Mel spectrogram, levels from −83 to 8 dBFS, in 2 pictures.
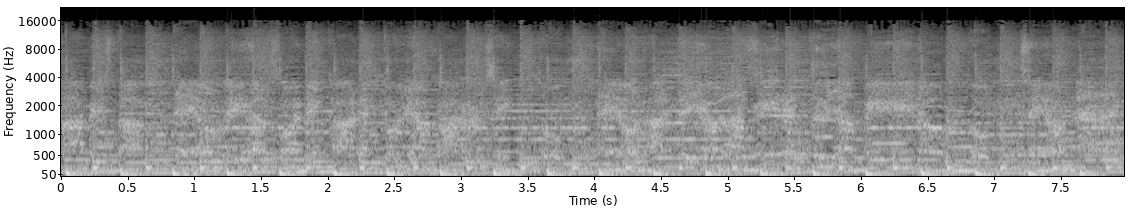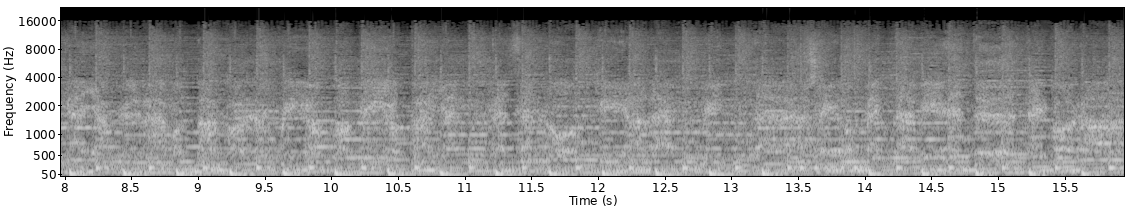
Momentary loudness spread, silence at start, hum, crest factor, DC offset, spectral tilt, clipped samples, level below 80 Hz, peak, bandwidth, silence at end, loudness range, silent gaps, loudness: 2 LU; 0 s; none; 10 dB; under 0.1%; -4 dB/octave; under 0.1%; -18 dBFS; 0 dBFS; 17 kHz; 0 s; 1 LU; none; -10 LUFS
